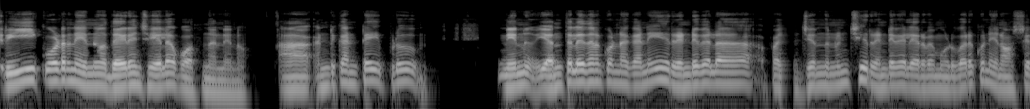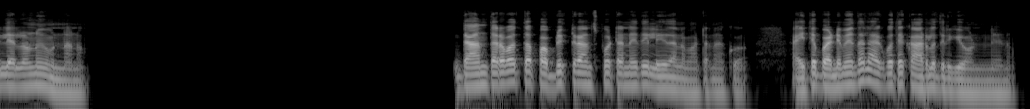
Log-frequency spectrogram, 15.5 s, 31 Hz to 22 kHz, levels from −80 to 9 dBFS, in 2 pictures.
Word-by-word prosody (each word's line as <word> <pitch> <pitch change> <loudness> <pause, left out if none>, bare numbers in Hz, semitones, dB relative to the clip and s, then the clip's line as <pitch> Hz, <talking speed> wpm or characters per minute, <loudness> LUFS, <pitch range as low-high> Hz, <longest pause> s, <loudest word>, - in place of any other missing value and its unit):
3 135 +2 +5 0.2
కూడా 170 +1 +6
నేను 130 -1 +2
ధైర్యం 130 +3 +7
చేయలేకపోతున్నాను 115 -7 +1
నేను. 85 -1 -10 0.3
ఆహ్, 110 0 +3
ఎందుకంటే 145 +5 -1
ఇప్పుడు 160 +2 -4 0.8
నేను 125 +3 +6 0.2
ఎంత 130 +3 -2
లేదనుకున్నాగాని 160 -2 +2 0.2
2018-2023 130 - -1
వరకు 170 - -4
నేను 125 -5 -2
ఆస్ట్రేలియా‌లోనే 125 +3 -3
ఉన్నాను. 85 -3 -9 2.8
దాని 130 +2 +4
తర్వాత 150 +3 +2
పబ్లిక్ 140 +3 -2
ట్రాన్స్‌ఫోర్ట్ 140 0 -2
అనేది 130 +1 -4
లేదనమాట 100 -6 -6
నాకు. 90 - -14 0.4
అయితే 100 - -1
బండి 120 0 +2
మీద 135 - -2
లేకపోతే 135 0 -2
కార్‌లో 115 +1 0
తిరిగేవాడిని 90 -3 -7
నేను. 85 0 -13
130 Hz, 120 wpm, -24 LUFS, 110-140 Hz, 2.8 s, ధైర్యం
